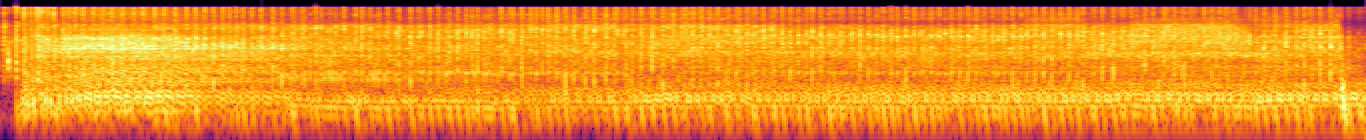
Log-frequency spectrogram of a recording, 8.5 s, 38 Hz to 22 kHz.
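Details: Freshly rebuilt Husqvarna 372 XTorq chainsaw with new bearings: raspy buzz that never settles to one idle speed, two idles; owner suspects a leaking transfer cover gasket, unconfirmed, and plans to remove and reseal it.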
